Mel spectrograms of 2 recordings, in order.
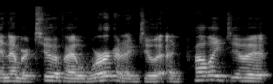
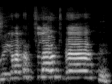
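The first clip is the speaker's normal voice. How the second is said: high, loud British cry of alarm; hammed-up British accent, very high; mock British accent; 13 semitones higher, 7 dB louder than usual. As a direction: call it out in a silly British voice. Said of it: "saying it with a British accent".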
